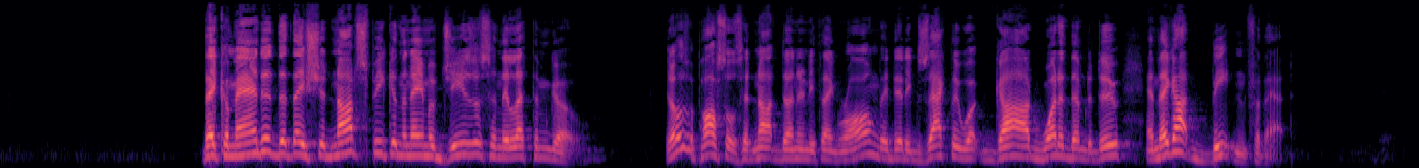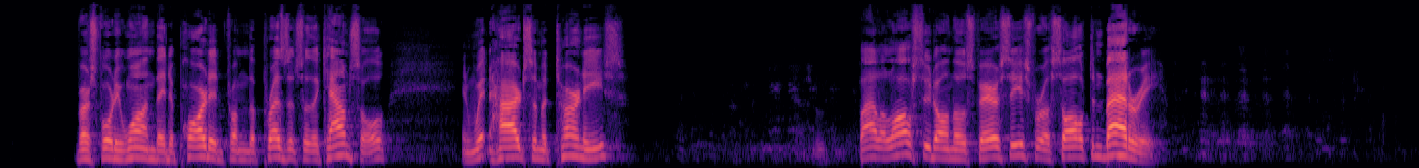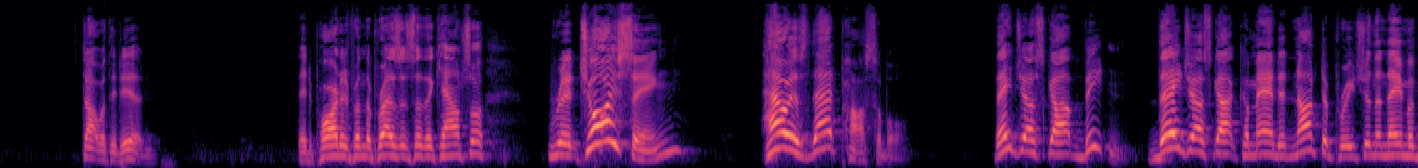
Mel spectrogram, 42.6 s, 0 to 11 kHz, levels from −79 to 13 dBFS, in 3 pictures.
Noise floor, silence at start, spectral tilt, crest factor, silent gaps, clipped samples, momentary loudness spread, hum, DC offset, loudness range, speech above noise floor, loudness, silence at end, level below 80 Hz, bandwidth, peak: -82 dBFS; 2.05 s; -3.5 dB/octave; 24 dB; none; under 0.1%; 14 LU; none; under 0.1%; 11 LU; 60 dB; -22 LUFS; 0 s; -72 dBFS; 10.5 kHz; 0 dBFS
